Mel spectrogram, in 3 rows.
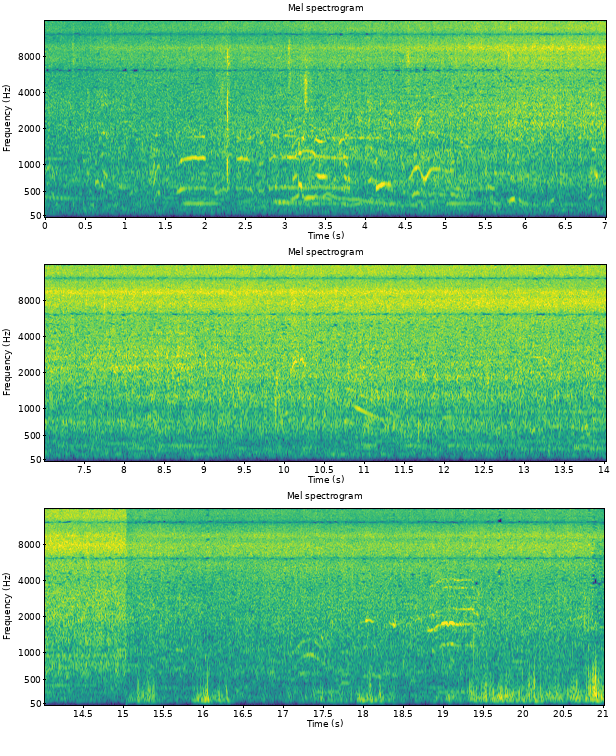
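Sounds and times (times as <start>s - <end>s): fountain water splashing: 0.0s - 21.0s.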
